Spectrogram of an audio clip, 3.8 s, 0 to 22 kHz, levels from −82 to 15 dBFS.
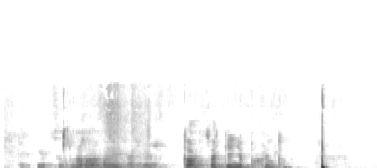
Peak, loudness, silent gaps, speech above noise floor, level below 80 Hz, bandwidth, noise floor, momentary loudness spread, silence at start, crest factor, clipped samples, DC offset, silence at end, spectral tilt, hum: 0 dBFS; -28 LUFS; none; 33 dB; -32 dBFS; 11 kHz; -67 dBFS; 24 LU; 0.4 s; 28 dB; under 0.1%; under 0.1%; 0.5 s; -8 dB/octave; none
